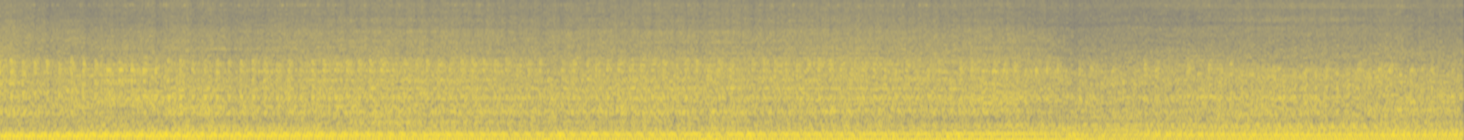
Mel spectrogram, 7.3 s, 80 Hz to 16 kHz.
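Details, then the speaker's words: Nissan 240SX engine: steady idle with a heavy low bottom-end knock appearing as the throttle is blipped, loud underneath; rod knock suspected (possible bearing material seen), alternatively timing chain slap, unconfirmed. "i don't know i still say it's a rod baron it's pretty loud down there"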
